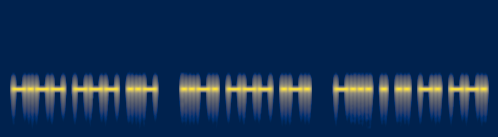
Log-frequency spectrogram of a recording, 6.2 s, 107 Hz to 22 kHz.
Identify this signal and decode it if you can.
Morse code, heard as a keyed tone, about 25 wpm, 700 Hz. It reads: YOU FOR BEING
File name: Sets of 9 Words - 25wpm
